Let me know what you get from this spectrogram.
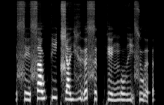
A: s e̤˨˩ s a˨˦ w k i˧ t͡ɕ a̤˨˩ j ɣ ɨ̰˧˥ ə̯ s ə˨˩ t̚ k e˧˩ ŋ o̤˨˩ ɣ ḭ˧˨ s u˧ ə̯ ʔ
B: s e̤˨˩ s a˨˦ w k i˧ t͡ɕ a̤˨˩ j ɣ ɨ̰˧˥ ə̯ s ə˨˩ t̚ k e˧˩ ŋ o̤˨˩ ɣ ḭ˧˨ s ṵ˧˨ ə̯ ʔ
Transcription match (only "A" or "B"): B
